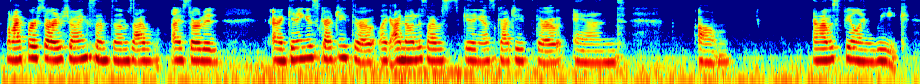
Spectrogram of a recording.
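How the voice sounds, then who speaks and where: A young woman vlogger telling a personal story in a halting way, with many fillers and restarts. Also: medium pitch, level tone, slight background noise. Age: young adult. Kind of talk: casual personal account.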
